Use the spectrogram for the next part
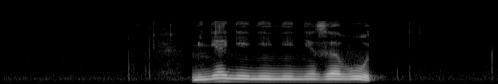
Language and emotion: Russian, neutral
